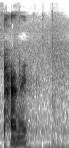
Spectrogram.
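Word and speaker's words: Panik: Panique has been a pain. I'm telling you, he literally. I'm like, if his name is pronounced Panic, but it sounds like panic.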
